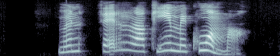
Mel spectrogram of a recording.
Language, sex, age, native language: Icelandic, male, 6, Icelandic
